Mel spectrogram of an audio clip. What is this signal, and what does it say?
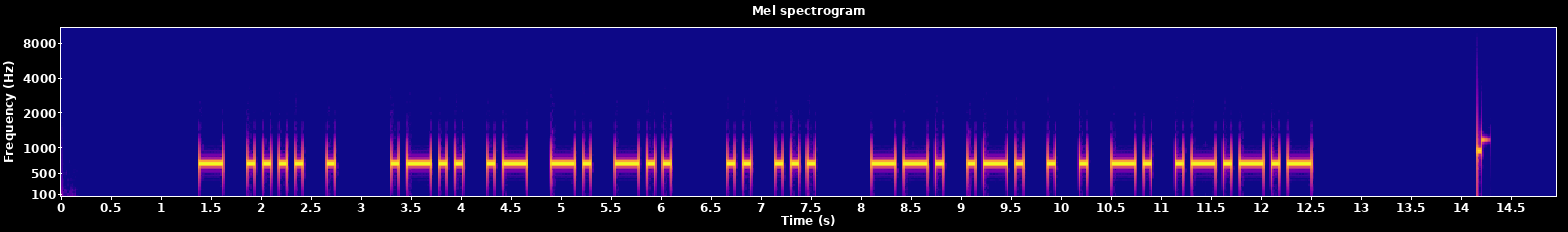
Morse code, heard as a keyed tone, about 15 wpm, 700 Hz. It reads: THE LAND IS GREEN.
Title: Sentences from Top 1000 Words - Review Part 2 - 15wpm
